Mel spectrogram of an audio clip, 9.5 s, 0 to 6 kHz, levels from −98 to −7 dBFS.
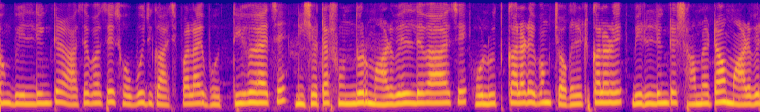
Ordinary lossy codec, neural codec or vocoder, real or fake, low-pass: none; vocoder, 44.1 kHz, 128 mel bands every 512 samples, BigVGAN v2; fake; 5.4 kHz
